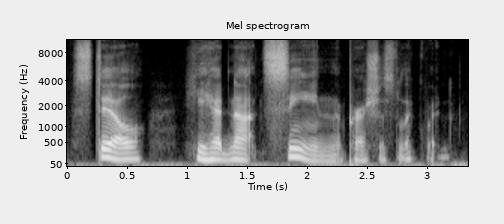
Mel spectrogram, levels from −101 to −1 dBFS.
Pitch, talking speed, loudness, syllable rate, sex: 120 Hz, 145 wpm, -19 LUFS, 3.5 syllables/s, male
